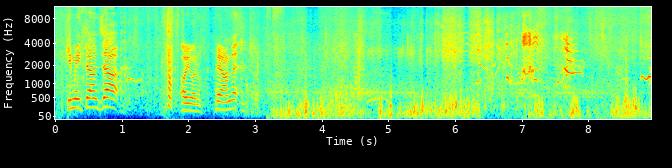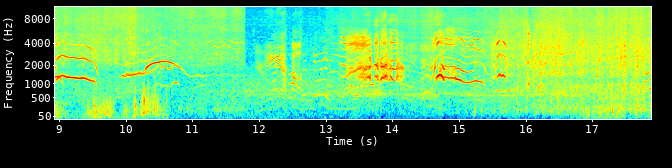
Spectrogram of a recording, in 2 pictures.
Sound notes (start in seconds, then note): 6.2 laughing; 7.0 cheering; 12.2 laughing; 14.5 cheering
